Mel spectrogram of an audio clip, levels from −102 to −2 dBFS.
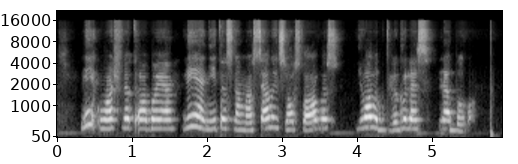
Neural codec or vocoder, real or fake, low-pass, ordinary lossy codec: codec, 32 kHz, 1.9 kbps, SNAC; fake; 14.4 kHz; Opus, 24 kbps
